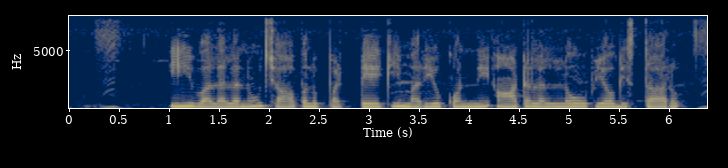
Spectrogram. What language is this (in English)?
Telugu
